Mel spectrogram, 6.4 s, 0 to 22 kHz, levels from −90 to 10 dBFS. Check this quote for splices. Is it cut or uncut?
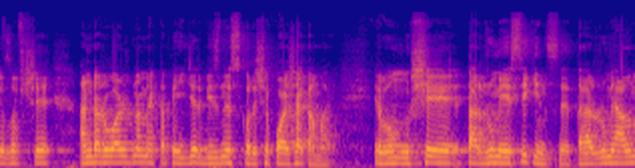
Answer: uncut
